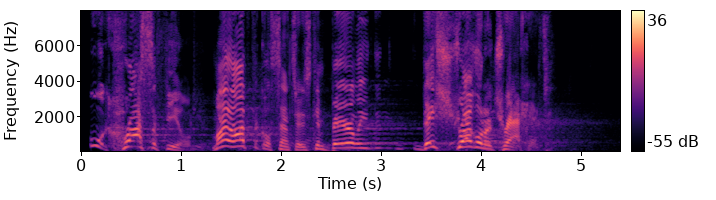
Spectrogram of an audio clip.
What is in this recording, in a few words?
Announcer Long Hit To Other Side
